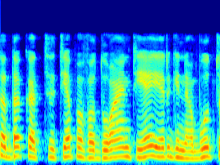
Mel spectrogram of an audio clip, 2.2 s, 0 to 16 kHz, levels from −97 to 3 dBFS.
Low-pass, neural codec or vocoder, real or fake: 7.2 kHz; none; real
